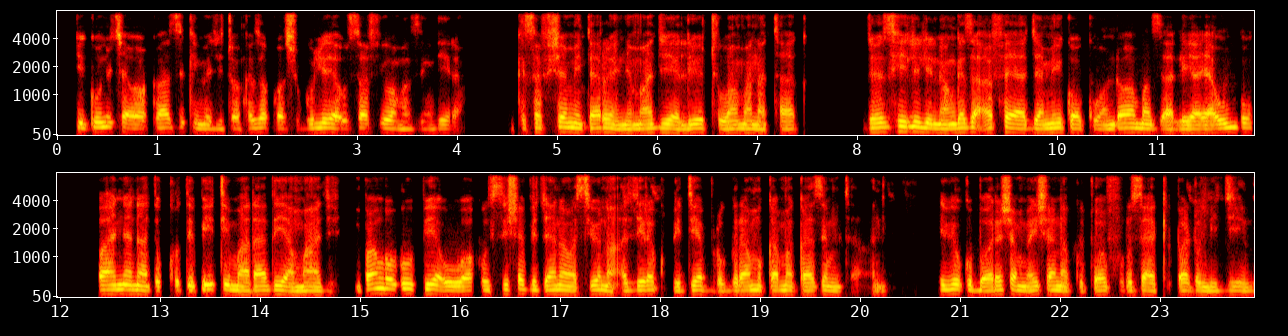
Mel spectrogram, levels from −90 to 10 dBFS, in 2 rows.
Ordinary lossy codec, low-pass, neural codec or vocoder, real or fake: Opus, 64 kbps; 7.2 kHz; codec, 16 kHz, 8 kbps, FunCodec, trained on Chinese and English, 25 frames a second; fake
